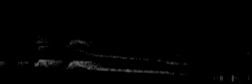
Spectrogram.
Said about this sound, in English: I hear a puppy. What kind of puppy? It's a German Shepherd. Oh, lucky you. It's a baby.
